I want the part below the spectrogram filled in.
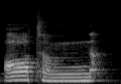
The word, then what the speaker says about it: autumn: Be careful not to say autumn. The N is silent, so autumn.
